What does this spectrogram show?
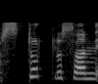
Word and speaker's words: Sturluson: the name of stor snorri sturluson or stuttglusson in the modern pronunciation the famous icelandic scholar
